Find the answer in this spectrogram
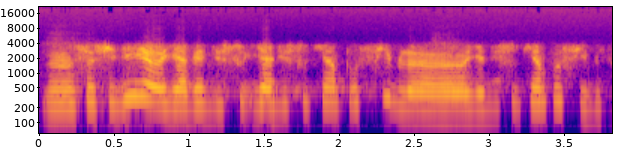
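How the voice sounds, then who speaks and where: A man from Lyon speaking as a guest on a radio show over a phone line, halting and full of fillers. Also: very high-pitched, fairly even intonation. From Lyon area, France. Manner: hesitant, halting, many fillers and restarts. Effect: heard over a phone line.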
